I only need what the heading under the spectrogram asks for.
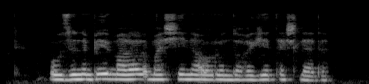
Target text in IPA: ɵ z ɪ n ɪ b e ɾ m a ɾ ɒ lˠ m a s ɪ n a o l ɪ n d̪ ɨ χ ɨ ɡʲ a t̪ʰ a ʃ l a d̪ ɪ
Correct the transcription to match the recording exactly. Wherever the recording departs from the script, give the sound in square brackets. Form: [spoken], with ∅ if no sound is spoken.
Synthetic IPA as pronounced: ɵ z ɪ n ɪ b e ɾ m a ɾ ɒ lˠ m a [ʃ] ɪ n a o [ɾ] ɪ n d̪ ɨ [ʁ] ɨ ɡʲ a t̪ʰ a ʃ l a d̪ ɪ

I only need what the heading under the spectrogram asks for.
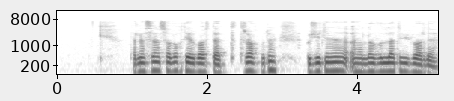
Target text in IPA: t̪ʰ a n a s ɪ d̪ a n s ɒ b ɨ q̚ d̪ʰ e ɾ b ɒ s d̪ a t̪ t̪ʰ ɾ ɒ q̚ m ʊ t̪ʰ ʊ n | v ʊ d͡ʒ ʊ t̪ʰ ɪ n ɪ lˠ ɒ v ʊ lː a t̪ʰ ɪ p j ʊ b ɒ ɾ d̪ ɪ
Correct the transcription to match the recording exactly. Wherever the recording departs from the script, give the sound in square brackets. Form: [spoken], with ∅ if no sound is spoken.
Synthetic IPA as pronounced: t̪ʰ a n a s ɪ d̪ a n s ɒ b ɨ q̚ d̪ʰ e ɾ b ɒ s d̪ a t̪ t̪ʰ ɾ ɒ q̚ [b] ʊ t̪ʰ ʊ n | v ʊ d͡ʒ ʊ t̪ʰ ɪ n ɪ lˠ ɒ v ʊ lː a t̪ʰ ɪ p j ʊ b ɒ ɾ d̪ ɪ

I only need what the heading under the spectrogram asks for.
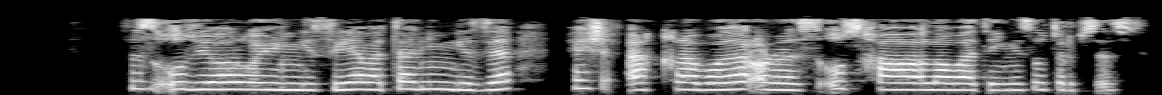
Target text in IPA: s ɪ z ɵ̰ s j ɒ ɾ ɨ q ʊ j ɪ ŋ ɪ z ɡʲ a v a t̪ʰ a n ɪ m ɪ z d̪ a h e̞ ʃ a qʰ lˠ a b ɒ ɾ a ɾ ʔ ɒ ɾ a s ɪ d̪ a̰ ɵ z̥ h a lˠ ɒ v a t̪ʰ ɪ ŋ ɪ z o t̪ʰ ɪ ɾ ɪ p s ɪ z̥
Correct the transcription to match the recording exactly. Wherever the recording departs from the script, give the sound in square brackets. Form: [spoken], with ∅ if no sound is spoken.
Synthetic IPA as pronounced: s ɪ z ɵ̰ [z] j ɒ ɾ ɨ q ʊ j ɪ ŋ ɪ z ɡʲ a v a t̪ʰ a n ɪ [ŋ] ɪ z d̪ a h e̞ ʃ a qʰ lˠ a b ɒ [l] a ɾ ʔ ɒ ɾ a s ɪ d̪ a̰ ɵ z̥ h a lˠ ɒ v a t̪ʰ ɪ ŋ ɪ z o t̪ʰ ɪ ɾ ɪ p s ɪ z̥

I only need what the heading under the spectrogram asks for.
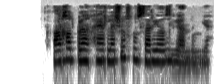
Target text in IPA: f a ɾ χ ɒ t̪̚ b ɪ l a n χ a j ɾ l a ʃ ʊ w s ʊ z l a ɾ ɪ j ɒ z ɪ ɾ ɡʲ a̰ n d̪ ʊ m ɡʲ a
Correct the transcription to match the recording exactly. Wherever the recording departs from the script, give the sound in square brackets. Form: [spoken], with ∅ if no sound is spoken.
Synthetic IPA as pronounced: f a ɾ χ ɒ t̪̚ b ɪ l a n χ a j ɾ l a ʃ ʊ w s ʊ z l a ɾ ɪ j ɒ z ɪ [l] ɡʲ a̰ n d̪ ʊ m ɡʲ a

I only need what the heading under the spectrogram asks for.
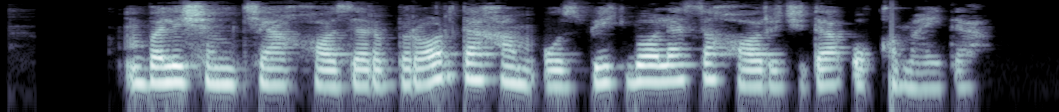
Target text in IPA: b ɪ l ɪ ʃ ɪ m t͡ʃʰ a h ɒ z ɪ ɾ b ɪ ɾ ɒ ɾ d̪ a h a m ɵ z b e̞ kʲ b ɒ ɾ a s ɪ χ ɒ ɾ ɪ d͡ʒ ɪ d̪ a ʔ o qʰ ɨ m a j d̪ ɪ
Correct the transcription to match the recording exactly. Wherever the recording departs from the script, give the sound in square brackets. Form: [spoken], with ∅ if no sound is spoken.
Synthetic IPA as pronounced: b ɪ l ɪ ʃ ɪ m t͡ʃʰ a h ɒ z ɪ ɾ b ɪ ɾ ɒ ɾ d̪ a h a m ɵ z b e̞ kʲ b ɒ [l] a s ɪ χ ɒ ɾ ɪ d͡ʒ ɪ d̪ a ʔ o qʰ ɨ m a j d̪ ɪ

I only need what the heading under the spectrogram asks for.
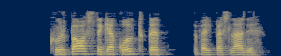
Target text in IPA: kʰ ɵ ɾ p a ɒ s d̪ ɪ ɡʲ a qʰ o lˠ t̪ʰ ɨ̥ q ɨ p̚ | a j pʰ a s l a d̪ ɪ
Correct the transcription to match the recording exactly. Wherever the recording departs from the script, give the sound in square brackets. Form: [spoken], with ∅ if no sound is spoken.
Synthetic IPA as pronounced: kʰ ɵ ɾ p a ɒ s [t̪] ɪ ɡʲ a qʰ o lˠ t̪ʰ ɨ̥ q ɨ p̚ | a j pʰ a s l a d̪ ɪ

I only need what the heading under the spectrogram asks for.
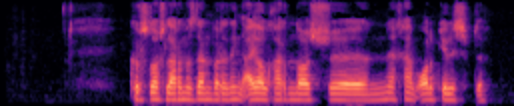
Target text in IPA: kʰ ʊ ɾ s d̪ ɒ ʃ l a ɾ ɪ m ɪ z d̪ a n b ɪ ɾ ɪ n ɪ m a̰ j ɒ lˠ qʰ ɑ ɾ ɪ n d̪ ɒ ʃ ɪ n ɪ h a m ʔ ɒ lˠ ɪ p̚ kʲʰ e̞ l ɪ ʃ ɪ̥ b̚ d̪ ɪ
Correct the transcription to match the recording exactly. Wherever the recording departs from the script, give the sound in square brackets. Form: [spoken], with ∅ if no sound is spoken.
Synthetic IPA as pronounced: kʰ ʊ ɾ s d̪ ɒ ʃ l a ɾ ɪ m ɪ z d̪ a n b ɪ ɾ ɪ n ɪ [ŋ] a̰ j ɒ lˠ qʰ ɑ ɾ ɪ n d̪ ɒ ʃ ɪ n ɪ h a m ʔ ɒ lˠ ɪ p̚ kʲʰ e̞ l ɪ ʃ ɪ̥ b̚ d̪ ɪ

